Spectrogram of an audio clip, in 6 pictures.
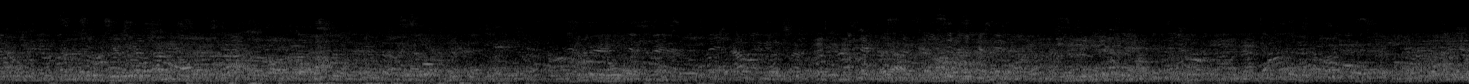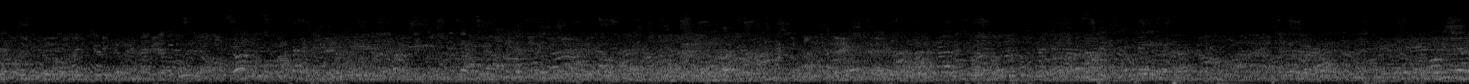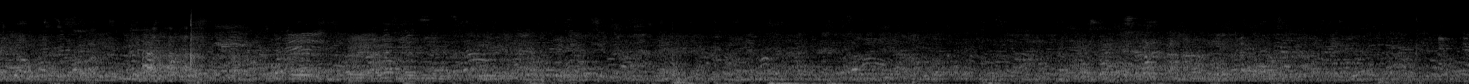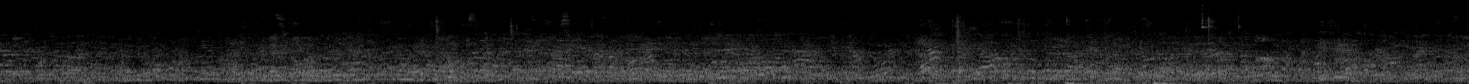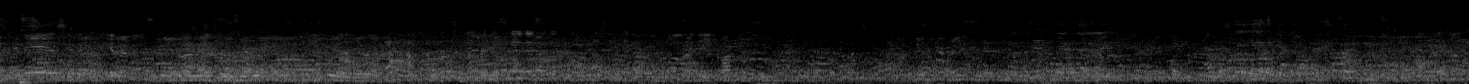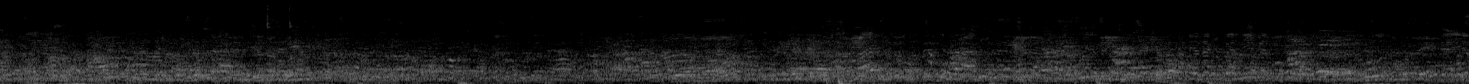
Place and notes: public entering theatre
recording stops where the performance starts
